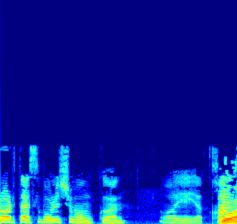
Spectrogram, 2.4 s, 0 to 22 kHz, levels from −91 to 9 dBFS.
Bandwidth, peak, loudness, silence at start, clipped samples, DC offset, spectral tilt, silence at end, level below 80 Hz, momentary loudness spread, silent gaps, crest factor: 8 kHz; -2 dBFS; -27 LUFS; 0 s; under 0.1%; under 0.1%; -5 dB/octave; 0 s; -64 dBFS; 15 LU; none; 20 dB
